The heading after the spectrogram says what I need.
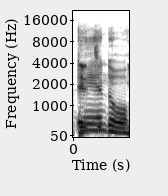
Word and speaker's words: Kyndal: My name is Kendall and that Kindle is K Y N D A L. If you're ever wondering how to pronounce it, just think electronic book and that's me.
